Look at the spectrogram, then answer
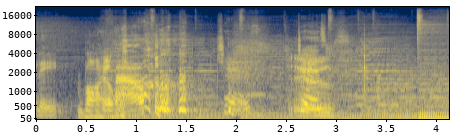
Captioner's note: both chuckling; bright music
